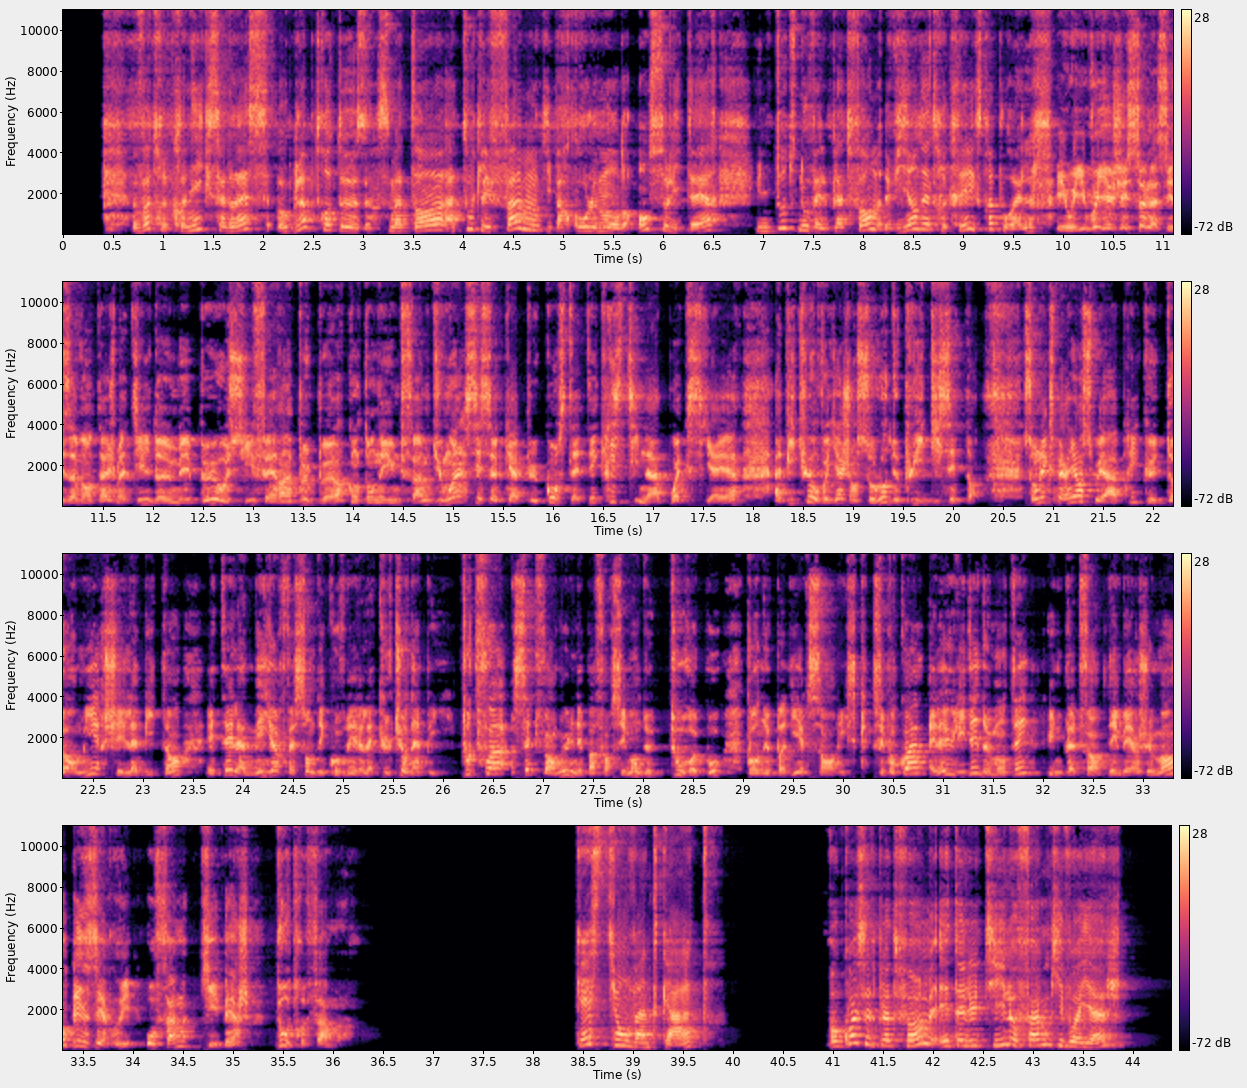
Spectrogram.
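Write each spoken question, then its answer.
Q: En quoi cette plateforme est-elle utile aux femmes qui voyagent ?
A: Elle leur permet d'être hébergées chez d'autres femmes, pour loger chez l'habitant avec moins de risques.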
